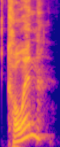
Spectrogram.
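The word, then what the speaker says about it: Koen: Well, correct pronunciation is. But I learned that is not a nice word in English. So maybe you better pronounce it Cohen.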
